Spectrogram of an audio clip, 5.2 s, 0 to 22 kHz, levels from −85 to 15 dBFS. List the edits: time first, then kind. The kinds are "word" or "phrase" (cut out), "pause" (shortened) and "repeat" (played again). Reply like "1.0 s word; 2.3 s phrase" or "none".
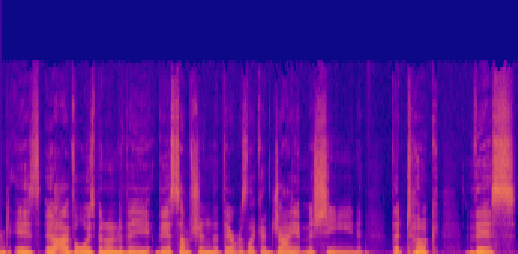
none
